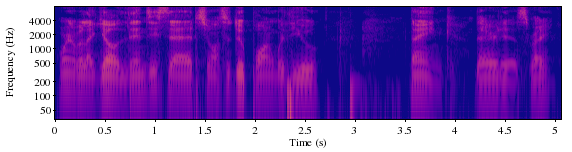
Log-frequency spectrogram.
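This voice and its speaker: A man's voice: medium pitch, steady tone, moderate pace, darkish tone. A young man hosting a podcast, talking in loose, slangy, profane banter. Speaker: podcast host.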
